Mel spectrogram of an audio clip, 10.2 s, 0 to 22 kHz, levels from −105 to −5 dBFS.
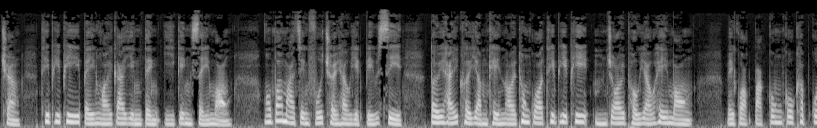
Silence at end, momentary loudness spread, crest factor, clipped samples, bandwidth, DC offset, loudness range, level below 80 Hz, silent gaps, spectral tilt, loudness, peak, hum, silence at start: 0 s; 6 LU; 14 dB; under 0.1%; 15.5 kHz; under 0.1%; 1 LU; -50 dBFS; none; -7 dB/octave; -24 LUFS; -10 dBFS; none; 0 s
